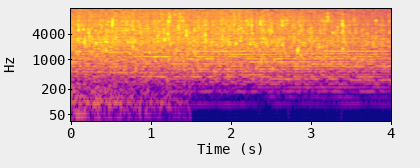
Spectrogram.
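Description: Soft background music over a running-water sound effect, water flowing as the seas are poured out, slowly fading.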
